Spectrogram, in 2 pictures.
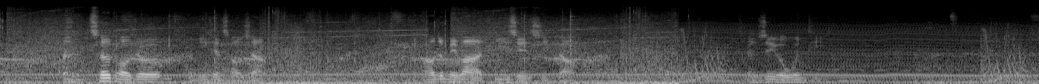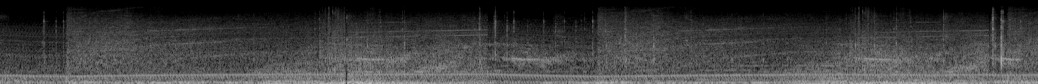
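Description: A racing game's engine whines steadily.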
